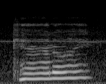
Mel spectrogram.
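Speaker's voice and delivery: very high, slow, dreamy filly voice; dazed Derpy. Acted. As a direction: say your name slowly as if half-lost. Derpy asks for a muffin.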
